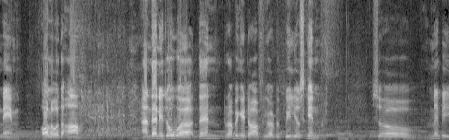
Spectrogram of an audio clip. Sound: laughter

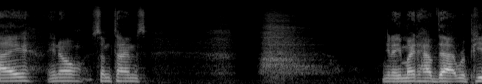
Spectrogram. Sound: sighing

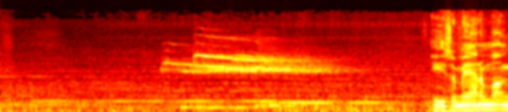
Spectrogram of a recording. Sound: eagle crying

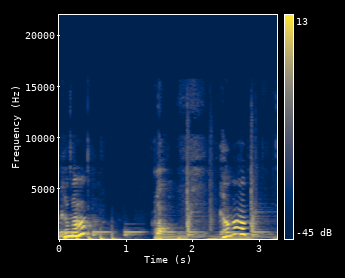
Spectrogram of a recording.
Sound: grumble

